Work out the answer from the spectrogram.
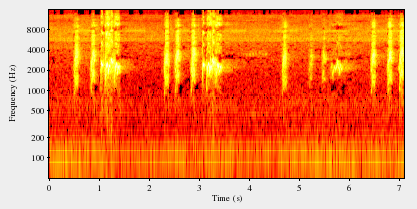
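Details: Vigorous singing by an albino sooty-headed bulbul: harsh chips in small clusters, two quick whistled warbles and one softer slurred whistle, separated by brief gaps, over a quiet hum.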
